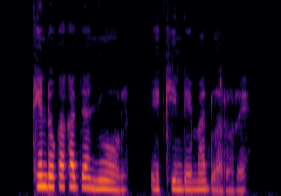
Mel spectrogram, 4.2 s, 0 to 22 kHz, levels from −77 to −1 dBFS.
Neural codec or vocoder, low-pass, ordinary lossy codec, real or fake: none; none; none; real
